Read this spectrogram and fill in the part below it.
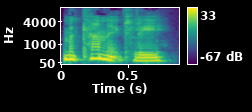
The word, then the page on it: mechanically: British English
